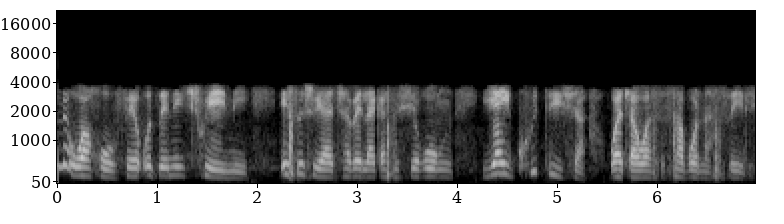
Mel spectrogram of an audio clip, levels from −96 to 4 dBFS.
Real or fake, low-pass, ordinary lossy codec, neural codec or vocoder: fake; 3.6 kHz; MP3, 32 kbps; vocoder, 44.1 kHz, 128 mel bands, Pupu-Vocoder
